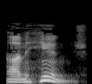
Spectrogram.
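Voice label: "unhinge", British English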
